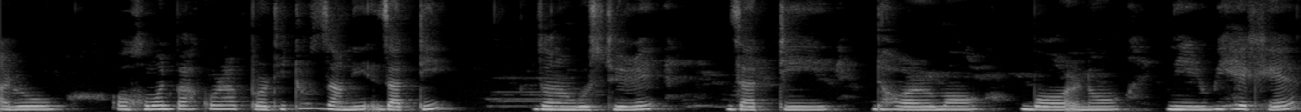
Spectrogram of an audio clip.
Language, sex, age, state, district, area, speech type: Assamese, female, 18-30, Assam, Tinsukia, urban, spontaneous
